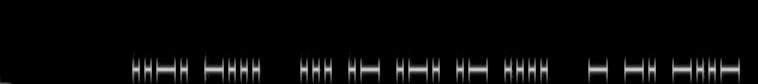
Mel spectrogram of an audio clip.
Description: Morse code, heard as a keyed tone, about 20 wpm, 700 Hz. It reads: FB SARAH TNX
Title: K1USN SST QSO Practice 20wpm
